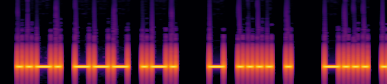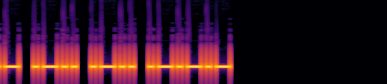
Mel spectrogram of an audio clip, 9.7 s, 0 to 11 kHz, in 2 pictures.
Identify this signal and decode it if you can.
Morse code, heard as a keyed tone, about 20 wpm, 700 Hz. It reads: FOR THE BALL.
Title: Sentences from Top 900 Words 20wpm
